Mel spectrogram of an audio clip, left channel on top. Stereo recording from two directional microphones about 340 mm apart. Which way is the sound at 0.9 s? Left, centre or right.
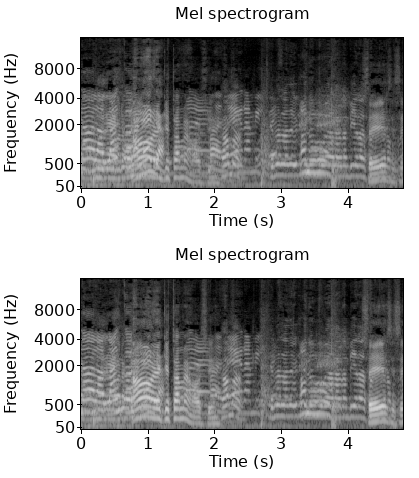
Left.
